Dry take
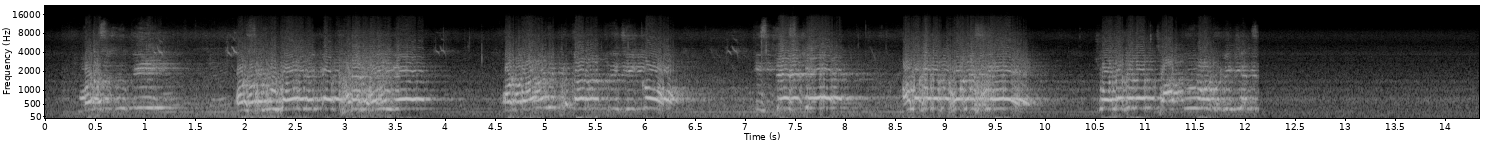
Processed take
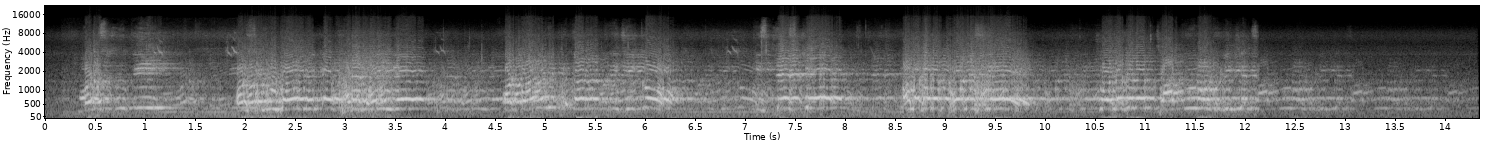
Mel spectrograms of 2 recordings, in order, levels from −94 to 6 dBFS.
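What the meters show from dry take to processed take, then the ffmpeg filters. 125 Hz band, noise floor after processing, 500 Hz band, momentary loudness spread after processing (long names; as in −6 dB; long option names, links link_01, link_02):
+7.5 dB, −37 dBFS, +7.5 dB, 14 LU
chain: -filter_complex "[0:a]asplit=2[link_01][link_02];[link_02]adelay=950,lowpass=frequency=2300:poles=1,volume=-11dB,asplit=2[link_03][link_04];[link_04]adelay=950,lowpass=frequency=2300:poles=1,volume=0.54,asplit=2[link_05][link_06];[link_06]adelay=950,lowpass=frequency=2300:poles=1,volume=0.54,asplit=2[link_07][link_08];[link_08]adelay=950,lowpass=frequency=2300:poles=1,volume=0.54,asplit=2[link_09][link_10];[link_10]adelay=950,lowpass=frequency=2300:poles=1,volume=0.54,asplit=2[link_11][link_12];[link_12]adelay=950,lowpass=frequency=2300:poles=1,volume=0.54[link_13];[link_01][link_03][link_05][link_07][link_09][link_11][link_13]amix=inputs=7:normalize=0,volume=7dB"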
